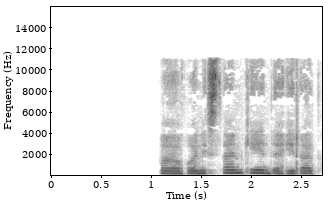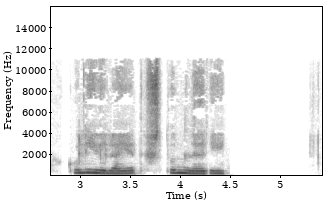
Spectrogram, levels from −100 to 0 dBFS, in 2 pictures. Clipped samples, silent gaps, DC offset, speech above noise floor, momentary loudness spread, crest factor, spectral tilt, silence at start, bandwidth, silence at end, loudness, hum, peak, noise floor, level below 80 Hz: under 0.1%; 2.83-2.88 s; under 0.1%; over 52 dB; 11 LU; 22 dB; -3 dB/octave; 1.1 s; 11.5 kHz; 1 s; -38 LUFS; none; -20 dBFS; under -90 dBFS; -88 dBFS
